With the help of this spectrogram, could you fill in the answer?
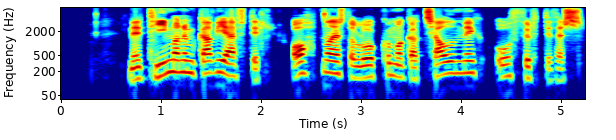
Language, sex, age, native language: Icelandic, male, 20-29, Icelandic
